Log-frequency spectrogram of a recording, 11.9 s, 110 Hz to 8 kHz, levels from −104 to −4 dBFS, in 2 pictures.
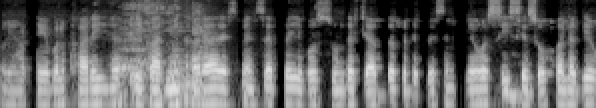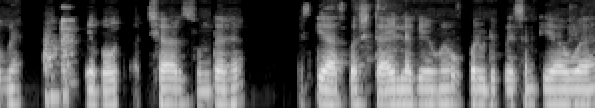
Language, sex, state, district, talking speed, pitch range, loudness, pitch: Hindi, male, Bihar, Sitamarhi, 215 wpm, 115-120 Hz, -27 LUFS, 120 Hz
